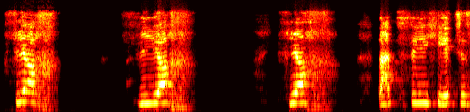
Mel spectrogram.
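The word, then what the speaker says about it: fliuch: As long as you don't pronounce it like a hard C, I'd rather you pronounce it like, almost like a H than a hard C. Fioch.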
